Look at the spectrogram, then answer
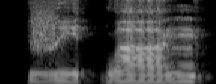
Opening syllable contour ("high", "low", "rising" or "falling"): low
